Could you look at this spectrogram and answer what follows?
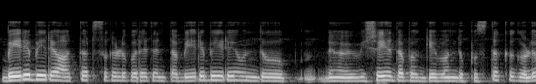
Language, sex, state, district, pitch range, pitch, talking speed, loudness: Kannada, female, Karnataka, Dakshina Kannada, 165-195 Hz, 175 Hz, 155 wpm, -17 LUFS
